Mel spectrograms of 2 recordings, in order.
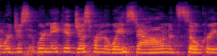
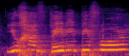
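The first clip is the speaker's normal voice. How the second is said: slow, attempted put-on Russian accent; 8 semitones higher than usual. Quoting a woman doing a waxing in Pasadena, in put-on Russian accent. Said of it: "I'm going to attempt a Russian, a Russian accent".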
